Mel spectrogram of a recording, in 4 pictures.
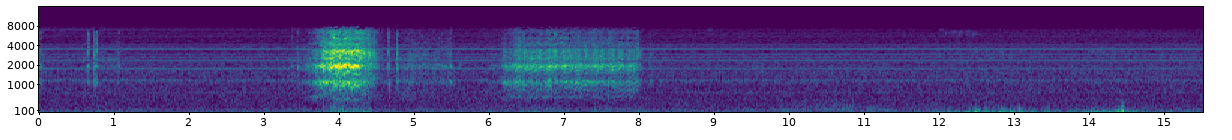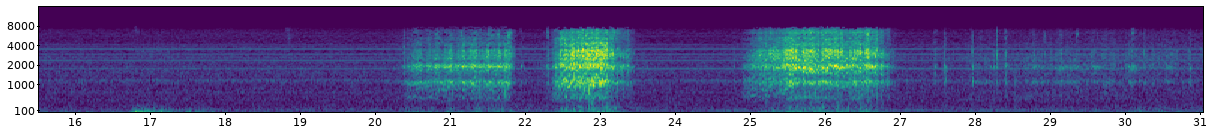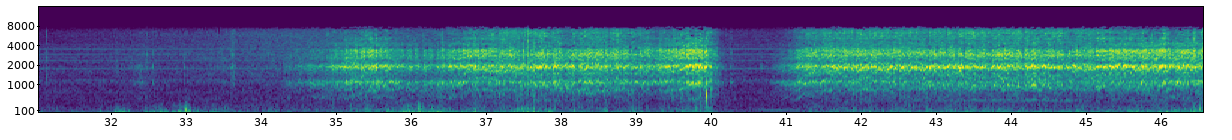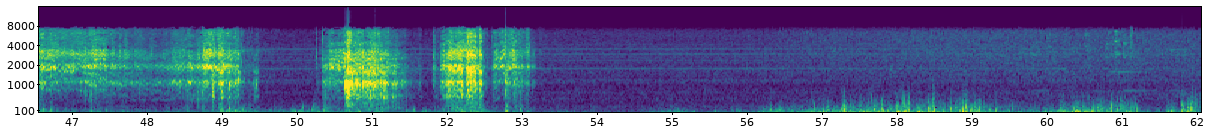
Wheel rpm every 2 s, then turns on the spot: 10, 10, 30, 40, 0, 0, 0, 0, 0, 0, 30, 40, 50, 50, 20, 10, 0, 40, 90, 90, 50, 110, 110, 100, 50, 60, 50, 0, 0, 0, 0.
none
